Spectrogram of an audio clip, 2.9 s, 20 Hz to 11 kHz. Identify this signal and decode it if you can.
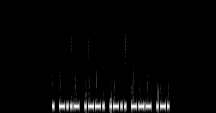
Morse code, heard as a keyed tone, about 52 wpm, 700 Hz. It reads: EXPLOR
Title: Sentences from Top 1100 Words - New Word Drill Alt - 50wpm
